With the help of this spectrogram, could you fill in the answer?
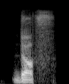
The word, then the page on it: doff: British English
